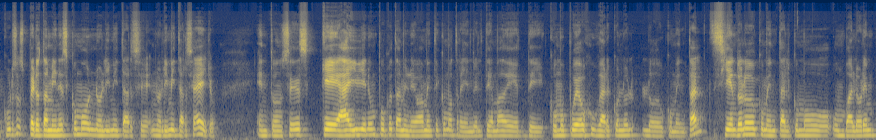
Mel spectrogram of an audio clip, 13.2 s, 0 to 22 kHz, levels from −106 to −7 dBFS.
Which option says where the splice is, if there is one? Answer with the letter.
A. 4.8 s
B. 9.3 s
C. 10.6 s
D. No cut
C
